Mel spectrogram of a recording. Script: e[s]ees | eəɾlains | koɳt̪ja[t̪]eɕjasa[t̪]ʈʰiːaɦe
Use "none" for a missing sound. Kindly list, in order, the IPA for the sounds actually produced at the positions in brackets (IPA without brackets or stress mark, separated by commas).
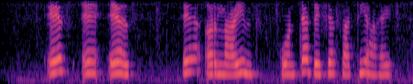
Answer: s, d̪, none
